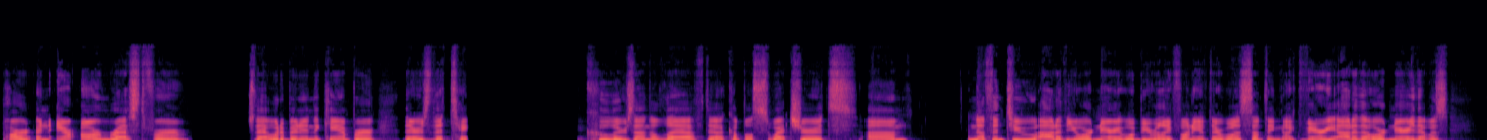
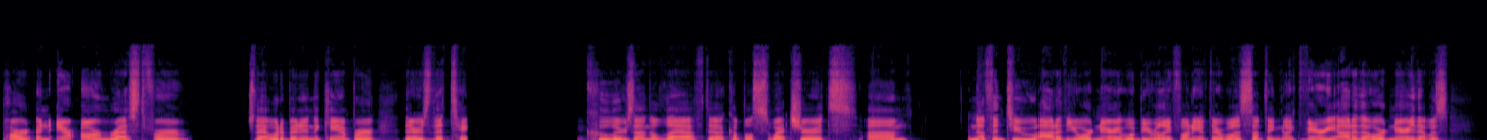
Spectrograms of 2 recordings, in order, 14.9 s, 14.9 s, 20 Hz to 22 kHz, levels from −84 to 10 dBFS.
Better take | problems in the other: neither | audio cutting out; at 2 s for 0.5 s and at 4.5 s for 1 s; the same in both

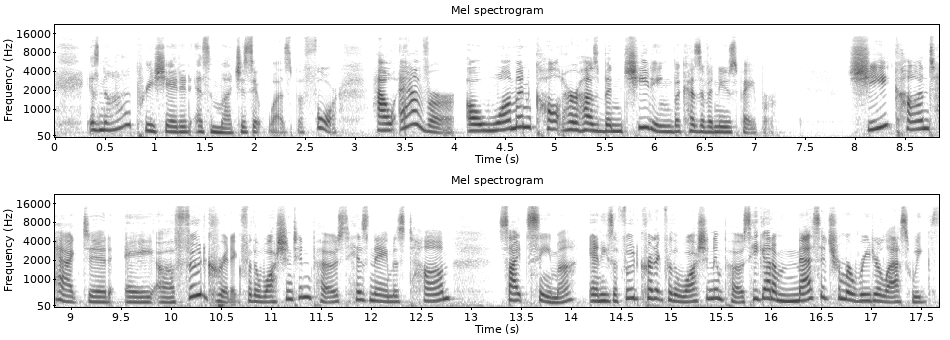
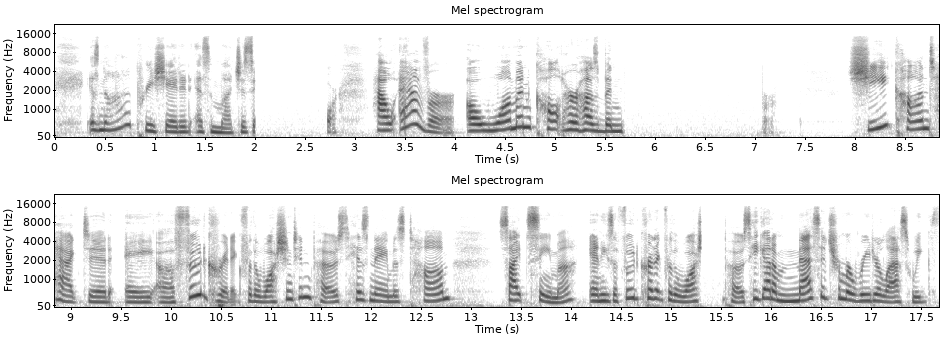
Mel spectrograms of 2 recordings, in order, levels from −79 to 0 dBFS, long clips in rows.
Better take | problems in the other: first | audio cutting out; at 2 s for 0.5 s, at 5.5 s for 1.5 s and at 15 s

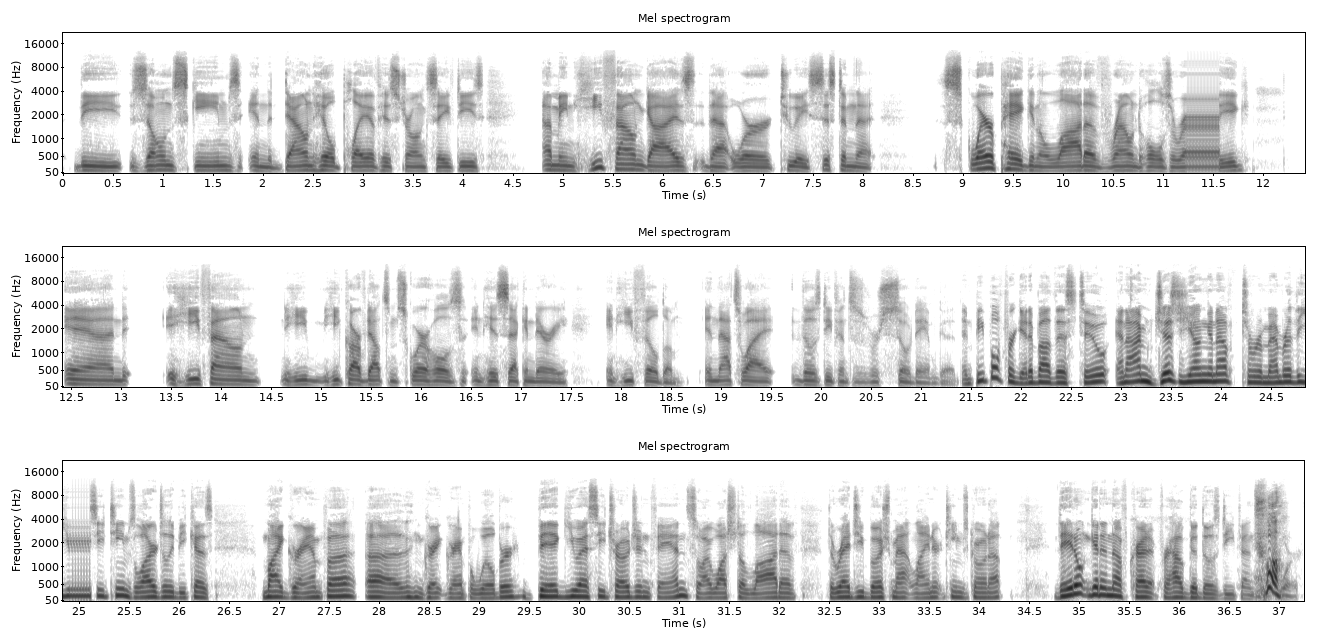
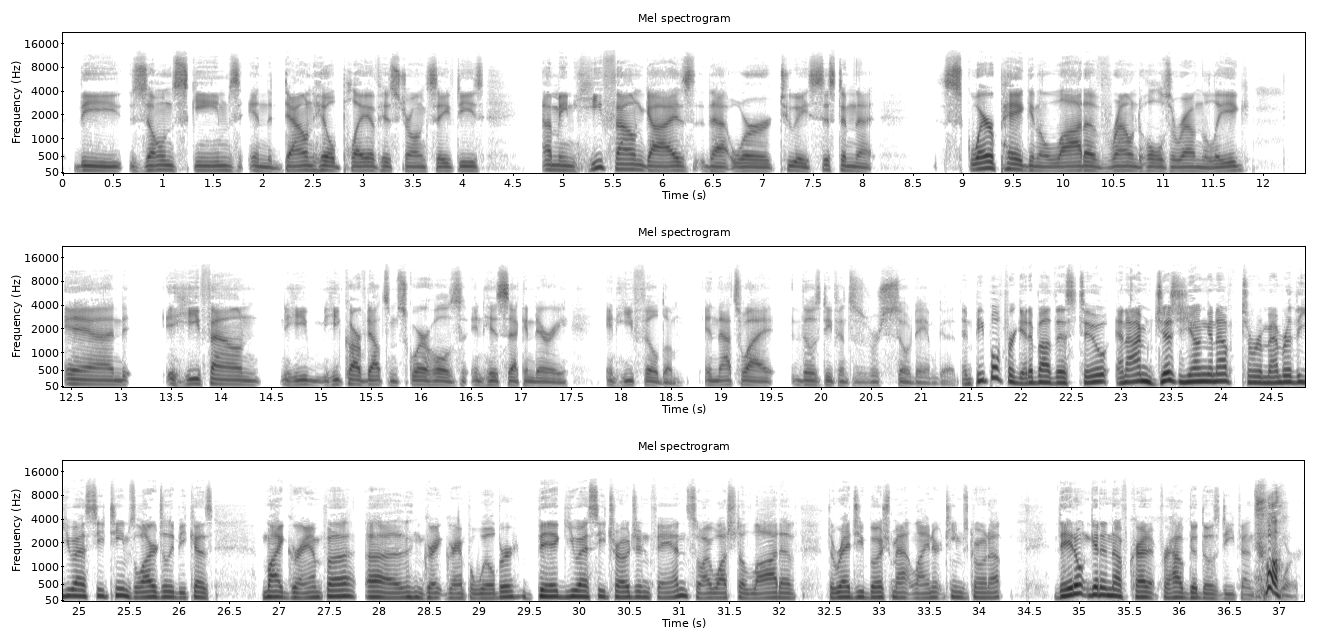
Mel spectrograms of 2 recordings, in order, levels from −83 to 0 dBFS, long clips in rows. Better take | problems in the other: second | audio freezing; at 11 s and at 25 s

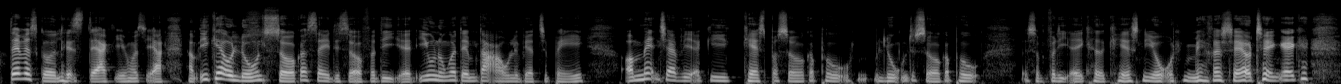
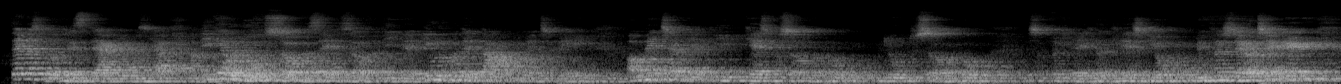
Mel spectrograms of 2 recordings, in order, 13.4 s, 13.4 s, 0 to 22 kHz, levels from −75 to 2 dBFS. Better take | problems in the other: first | off-mic speech; far // room echo; strong; dies away in 2.4 s

